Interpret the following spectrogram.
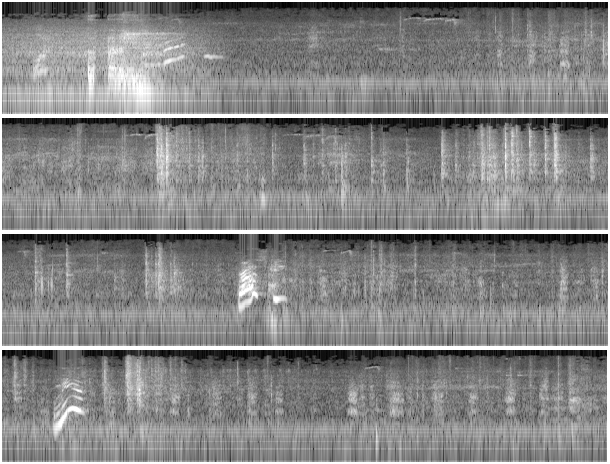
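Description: Two dogs playing, with two short rising whines about four seconds apart in the middle, over scattered light clicks and rustles and a faint steady low hum. A cough and a laugh open it.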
